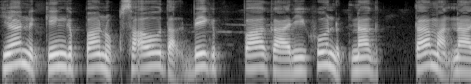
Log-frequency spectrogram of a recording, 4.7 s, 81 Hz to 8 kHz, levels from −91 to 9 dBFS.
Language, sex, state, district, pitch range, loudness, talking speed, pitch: Garo, female, Meghalaya, West Garo Hills, 175-215 Hz, -14 LUFS, 115 wpm, 200 Hz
